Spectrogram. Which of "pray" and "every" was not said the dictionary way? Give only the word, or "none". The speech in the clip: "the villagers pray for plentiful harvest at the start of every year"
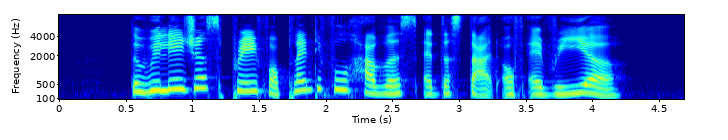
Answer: none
